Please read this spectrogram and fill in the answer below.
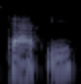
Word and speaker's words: TAFF: it's only tff yes well it's tafi because Finland so if you say it all together it's Taffy yeah right so I think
